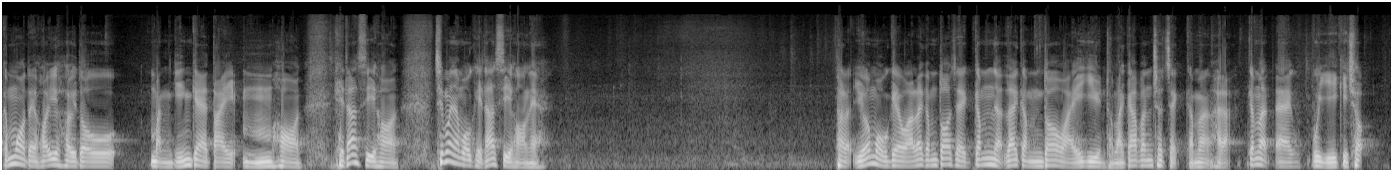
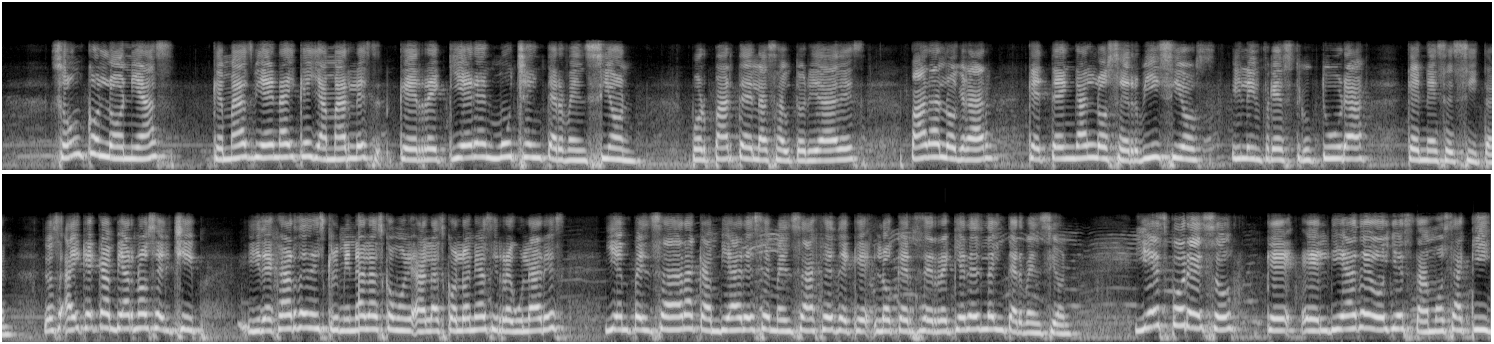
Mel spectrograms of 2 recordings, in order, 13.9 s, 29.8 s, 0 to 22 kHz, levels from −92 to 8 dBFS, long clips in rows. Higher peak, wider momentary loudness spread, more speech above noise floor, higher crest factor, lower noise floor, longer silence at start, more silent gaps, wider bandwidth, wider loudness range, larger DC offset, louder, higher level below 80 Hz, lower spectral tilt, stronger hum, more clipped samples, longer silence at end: about the same, 0 dBFS vs 0 dBFS; about the same, 5 LU vs 7 LU; first, 29 dB vs 23 dB; about the same, 14 dB vs 10 dB; first, -42 dBFS vs -32 dBFS; about the same, 0 s vs 0.1 s; neither; first, 16 kHz vs 8.6 kHz; first, 7 LU vs 2 LU; neither; second, -13 LUFS vs -10 LUFS; first, -42 dBFS vs -50 dBFS; first, -6.5 dB/octave vs -4.5 dB/octave; neither; neither; first, 0.25 s vs 0 s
